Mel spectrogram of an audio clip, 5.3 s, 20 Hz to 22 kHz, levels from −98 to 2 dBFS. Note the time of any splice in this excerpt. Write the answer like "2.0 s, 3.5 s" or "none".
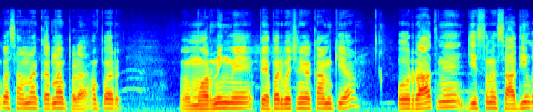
0.9 s

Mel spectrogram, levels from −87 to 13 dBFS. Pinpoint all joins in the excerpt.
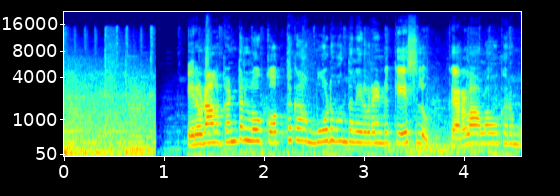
none

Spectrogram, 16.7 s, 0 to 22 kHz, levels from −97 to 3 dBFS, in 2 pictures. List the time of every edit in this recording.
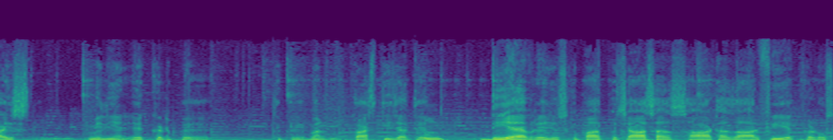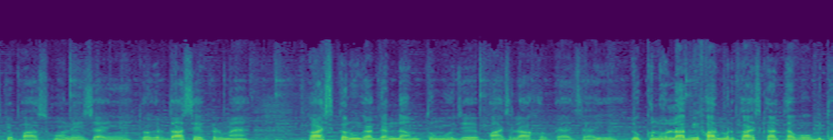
4.3 s, 9.6 s, 14.9 s

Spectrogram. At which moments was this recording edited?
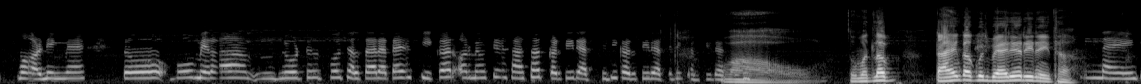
none

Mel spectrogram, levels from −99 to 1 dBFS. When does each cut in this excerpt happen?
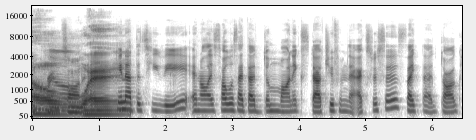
1.2 s

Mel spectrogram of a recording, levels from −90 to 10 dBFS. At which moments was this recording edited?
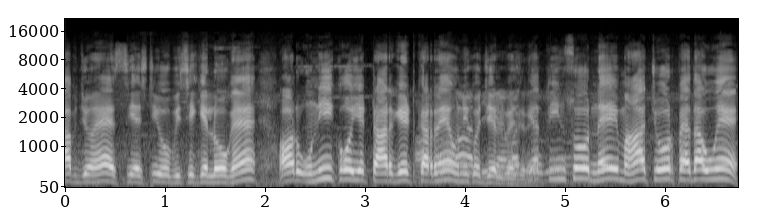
4.9 s

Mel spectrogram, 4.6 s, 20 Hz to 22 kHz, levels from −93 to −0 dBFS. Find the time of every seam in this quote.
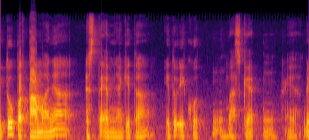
2.3 s, 3.1 s

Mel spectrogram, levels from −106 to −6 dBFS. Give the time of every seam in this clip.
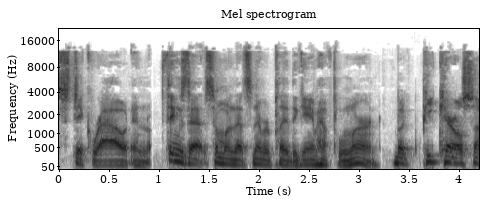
0.9 s, 3.2 s

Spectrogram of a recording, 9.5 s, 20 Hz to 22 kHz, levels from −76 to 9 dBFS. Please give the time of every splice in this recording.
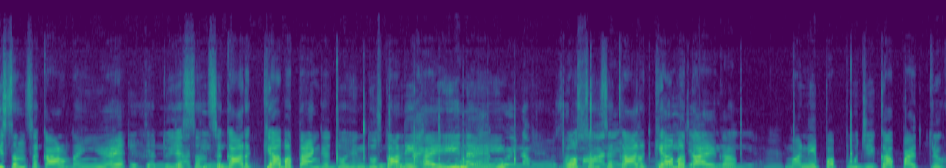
none

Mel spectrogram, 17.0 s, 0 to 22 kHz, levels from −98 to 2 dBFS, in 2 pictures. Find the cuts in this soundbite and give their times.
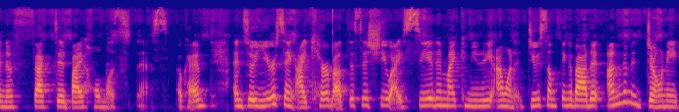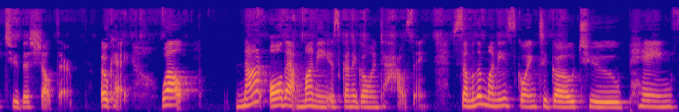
none

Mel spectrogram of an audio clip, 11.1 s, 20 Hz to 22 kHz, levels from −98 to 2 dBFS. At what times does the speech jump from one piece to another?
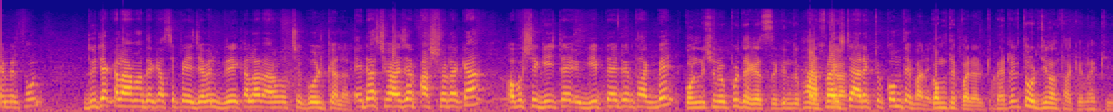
none

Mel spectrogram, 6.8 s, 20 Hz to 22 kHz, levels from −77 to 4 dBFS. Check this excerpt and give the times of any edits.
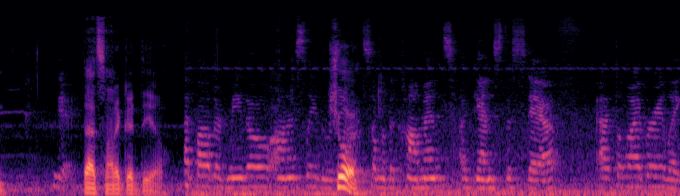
1.9 s

